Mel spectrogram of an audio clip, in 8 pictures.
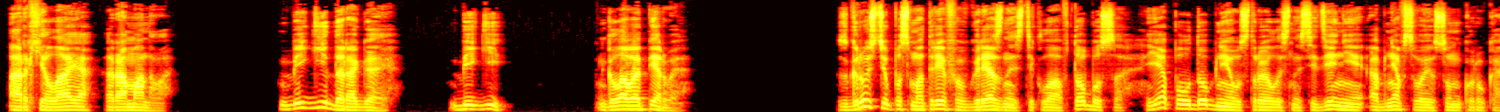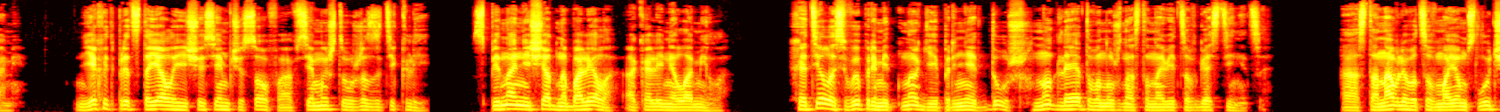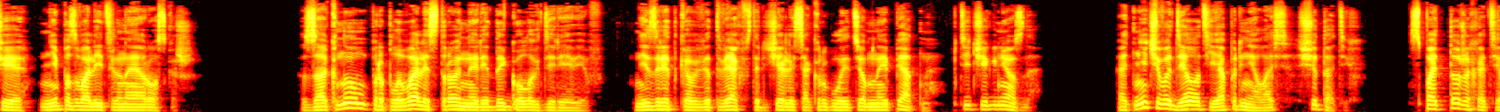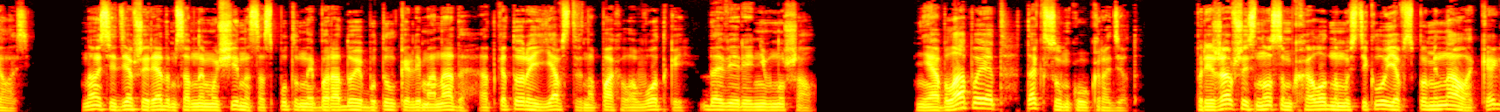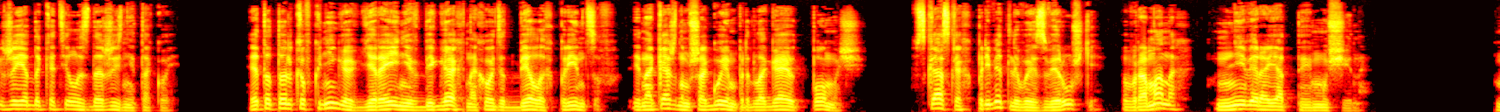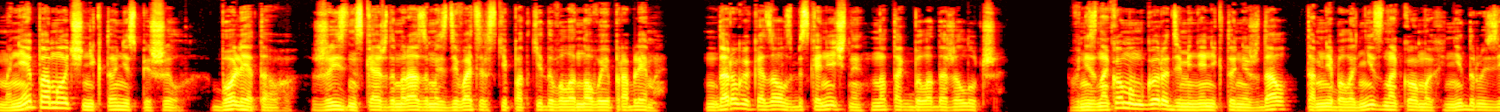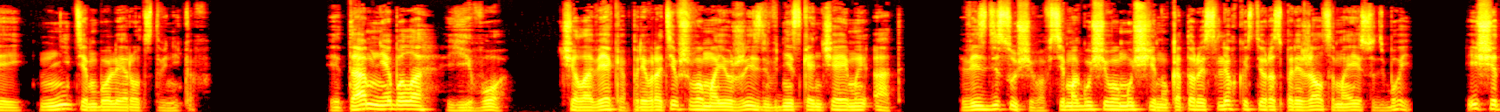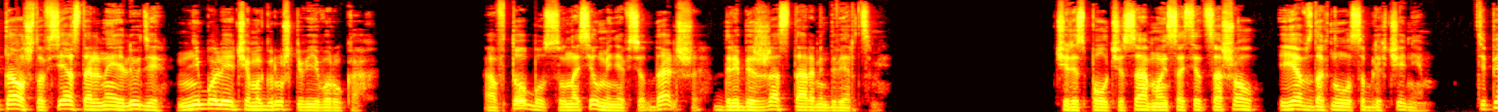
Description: Аудиокнига Беги, дорогая, беги | Библиотека аудиокниг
